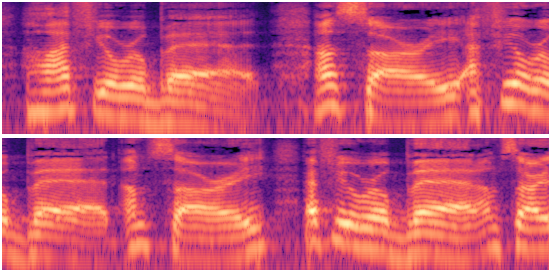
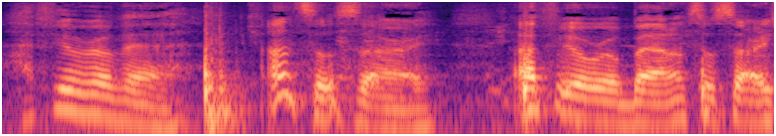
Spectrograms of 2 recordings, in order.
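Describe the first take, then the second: First: Low, droning mock self-pity; sulky sorry-for-myself voice; mopey apology. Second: Lower, softer canned apology; mumbled mock sorrow on repeat; recorded self-pity. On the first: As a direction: whine it like a broken record. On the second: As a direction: play it back like a tired recording. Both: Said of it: "Get a recording and hit that every time".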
